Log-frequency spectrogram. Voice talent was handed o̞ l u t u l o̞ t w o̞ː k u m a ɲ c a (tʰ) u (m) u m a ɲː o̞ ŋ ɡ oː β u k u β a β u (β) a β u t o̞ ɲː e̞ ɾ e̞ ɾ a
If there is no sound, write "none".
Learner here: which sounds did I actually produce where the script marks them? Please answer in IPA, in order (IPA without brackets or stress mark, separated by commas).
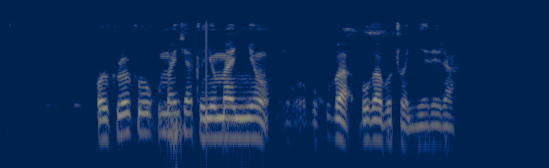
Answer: t, ɲ, β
